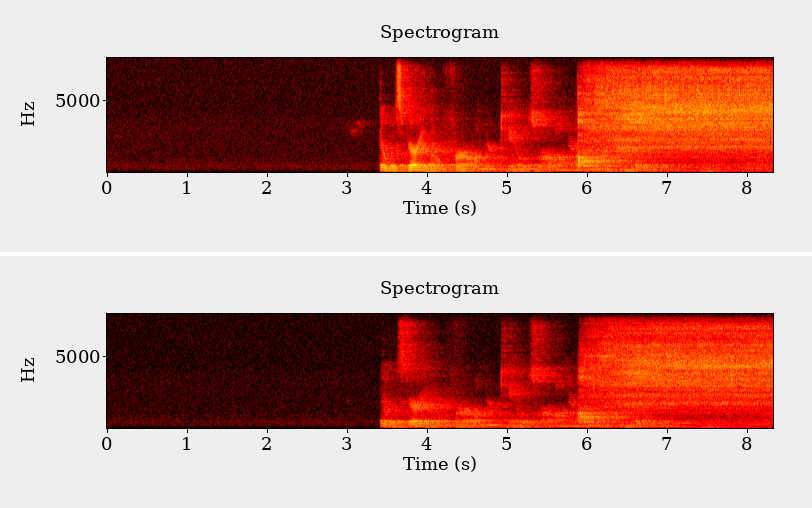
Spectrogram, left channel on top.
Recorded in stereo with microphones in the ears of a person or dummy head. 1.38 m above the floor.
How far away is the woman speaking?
About 0.6 m.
